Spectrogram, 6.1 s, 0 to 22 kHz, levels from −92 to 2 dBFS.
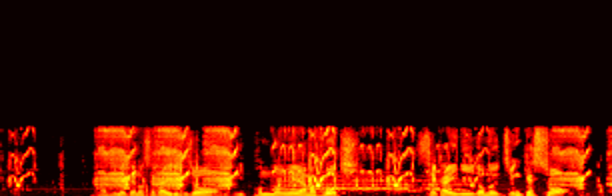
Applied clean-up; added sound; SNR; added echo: classical method spectral subtraction.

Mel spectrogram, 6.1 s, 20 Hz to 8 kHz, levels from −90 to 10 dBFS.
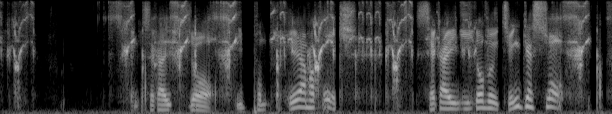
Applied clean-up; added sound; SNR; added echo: neural diffusion model UNIVERSE++.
